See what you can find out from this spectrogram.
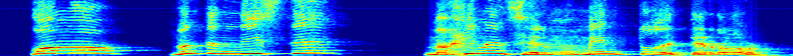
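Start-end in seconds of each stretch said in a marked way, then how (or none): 0.1-1.5 agudo e incrédulo; que no lo pueda creer; sorpresa del maestro. Retold or imitated. Maestro sorprendido ante el alumno. (agudo e incrédulo)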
